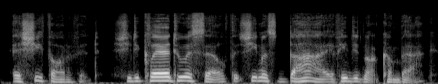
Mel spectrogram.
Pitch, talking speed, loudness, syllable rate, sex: 135 Hz, 260 wpm, -20 LUFS, 5.4 syllables/s, male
